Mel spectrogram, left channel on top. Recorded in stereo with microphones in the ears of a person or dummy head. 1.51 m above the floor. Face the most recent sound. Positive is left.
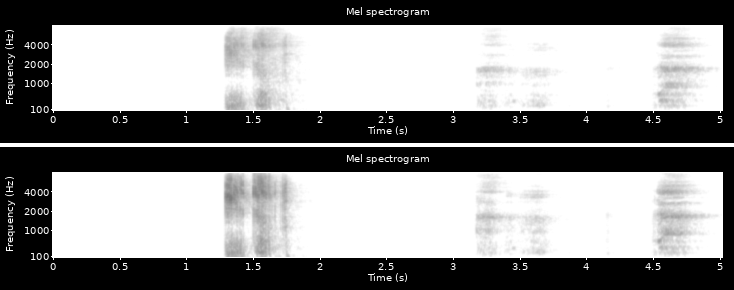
turn(degrees=-15)  # may be behind; listen again after turning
